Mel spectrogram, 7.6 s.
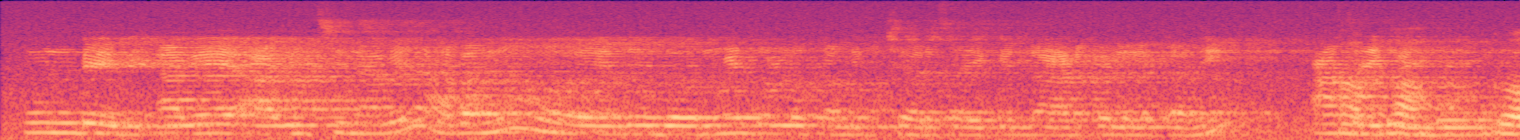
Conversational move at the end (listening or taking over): taking over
